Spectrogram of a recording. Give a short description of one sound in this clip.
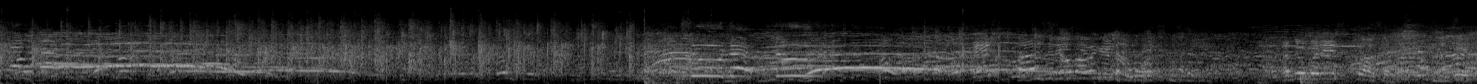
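A crowd of people chatters in a large tent.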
